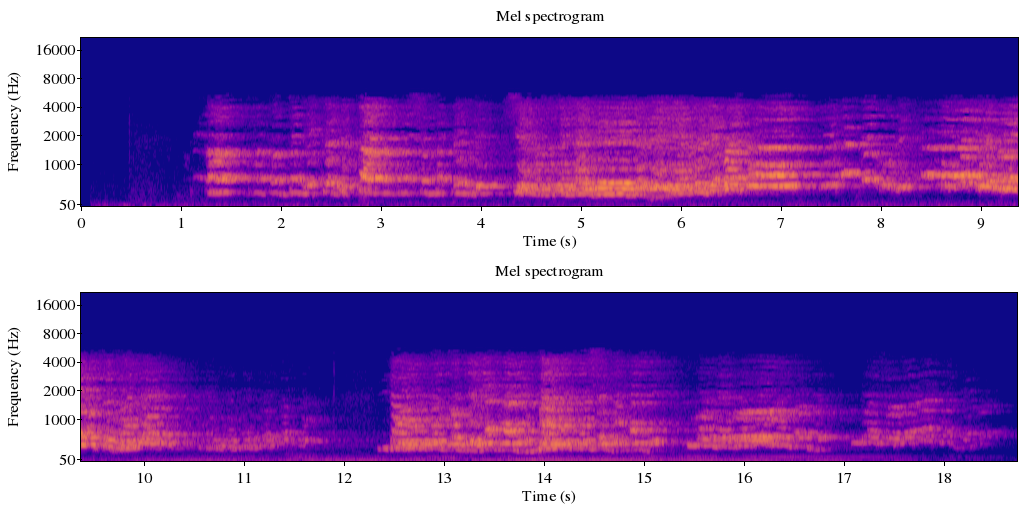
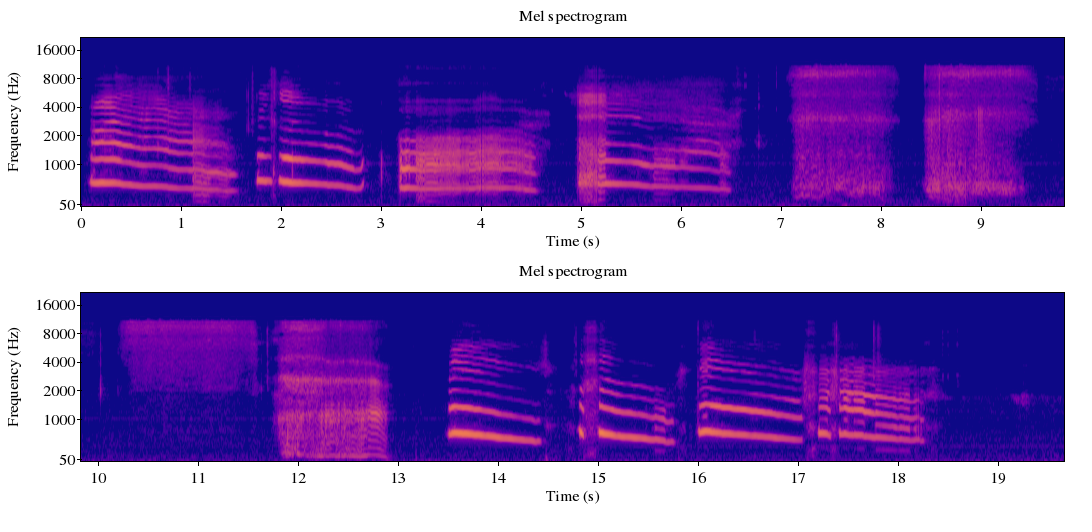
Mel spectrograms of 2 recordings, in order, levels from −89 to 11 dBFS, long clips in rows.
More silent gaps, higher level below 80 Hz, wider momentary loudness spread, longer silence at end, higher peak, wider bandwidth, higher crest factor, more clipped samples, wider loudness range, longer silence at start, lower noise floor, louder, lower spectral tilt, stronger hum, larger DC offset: neither; first, -62 dBFS vs -80 dBFS; first, 21 LU vs 18 LU; second, 0.45 s vs 1.35 s; first, -10 dBFS vs -18 dBFS; second, 5.6 kHz vs 11.5 kHz; about the same, 20 dB vs 18 dB; neither; about the same, 10 LU vs 12 LU; first, 1.25 s vs 0.1 s; second, -67 dBFS vs -74 dBFS; first, -28 LUFS vs -35 LUFS; first, -7.5 dB/octave vs -1.5 dB/octave; neither; neither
